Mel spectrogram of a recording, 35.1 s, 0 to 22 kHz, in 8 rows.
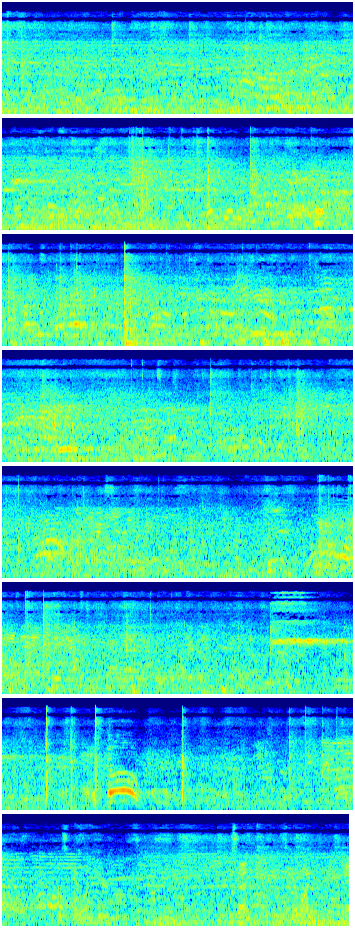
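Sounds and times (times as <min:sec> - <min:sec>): spectators talking: 0:00.0 - 0:35.0
sticks and puck clacking on ice: 0:05.8 - 0:07.9, 0:08.6 - 0:11.0, 0:13.4 - 0:18.7, 0:21.4 - 0:24.0
referee's whistle: 0:25.3 - 0:26.4.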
